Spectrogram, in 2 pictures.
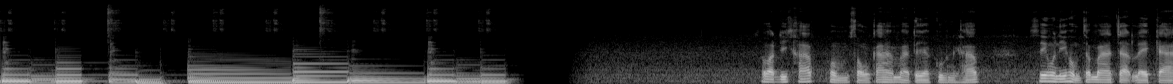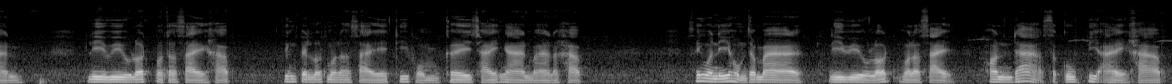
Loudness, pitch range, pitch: -23 LUFS, 95-115 Hz, 100 Hz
